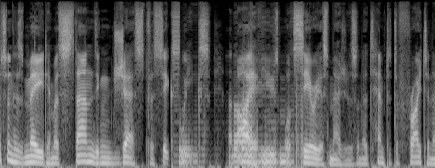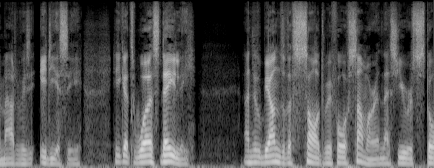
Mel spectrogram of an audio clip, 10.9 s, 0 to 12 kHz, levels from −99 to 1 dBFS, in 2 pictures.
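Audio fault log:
2.17 to 3.79 s, robotic sound from repeated short buffers: the speech turns into a stiff, metallic buzz stuck at 133 Hz. It's likely that audio arrived too slowly and about half of it was replaced by looping a roughly 7.5 ms chunk, which sets that pitch.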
